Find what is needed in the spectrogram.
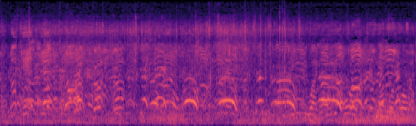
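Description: Several indistinct voices on a soccer pitch, players and spectators calling and shouting over one another in short rising-and-falling cries, with no clear words.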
